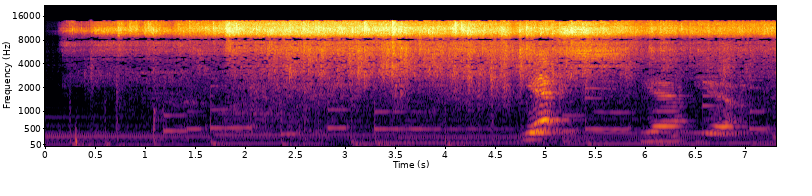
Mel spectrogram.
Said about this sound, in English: But before that, I'm going to have a cold shower. So here it goes. And you know, now I'm straight into the cold.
